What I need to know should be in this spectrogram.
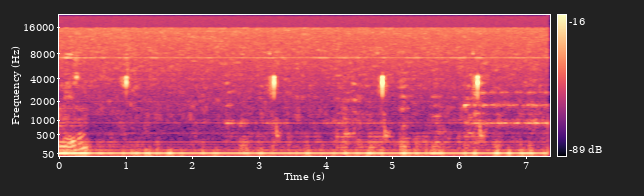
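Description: A short soft interface chime sounds each time an item is picked.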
